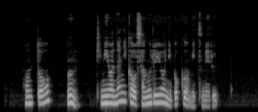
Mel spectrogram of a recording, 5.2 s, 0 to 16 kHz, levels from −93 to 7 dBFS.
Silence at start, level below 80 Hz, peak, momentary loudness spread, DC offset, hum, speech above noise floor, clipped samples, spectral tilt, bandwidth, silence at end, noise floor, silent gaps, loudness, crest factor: 0.5 s; -84 dBFS; -16 dBFS; 12 LU; under 0.1%; none; 44 dB; under 0.1%; -6.5 dB/octave; 11 kHz; 0.8 s; -75 dBFS; none; -32 LUFS; 18 dB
